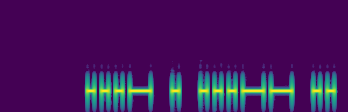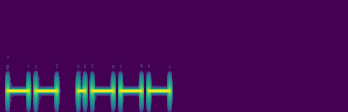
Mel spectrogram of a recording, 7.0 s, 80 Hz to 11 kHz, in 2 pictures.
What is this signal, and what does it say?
Morse code, heard as a keyed tone, about 17 wpm, 700 Hz. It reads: VE3IMJ
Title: DXCC-100 Call Signs - 6 Characters - Repeated 2x - 17wpm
